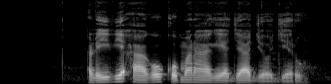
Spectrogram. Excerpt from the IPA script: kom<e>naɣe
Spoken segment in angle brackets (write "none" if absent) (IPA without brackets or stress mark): a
